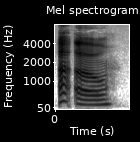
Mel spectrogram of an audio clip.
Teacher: a glottal stop is also the sound we make to separate the syllables in the word “uh-oh.”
